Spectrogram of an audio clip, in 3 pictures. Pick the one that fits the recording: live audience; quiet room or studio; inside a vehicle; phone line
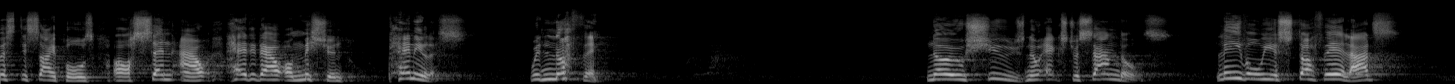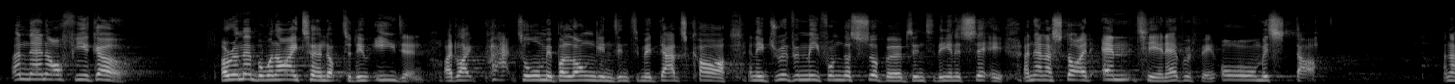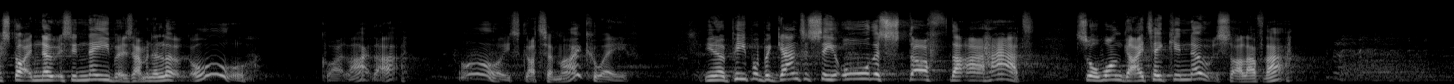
live audience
